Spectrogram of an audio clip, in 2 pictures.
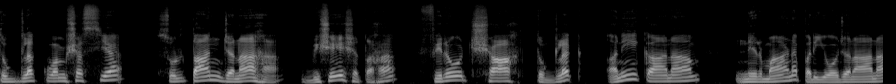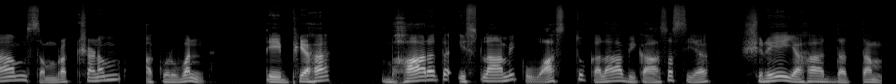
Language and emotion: Sanskrit, neutral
